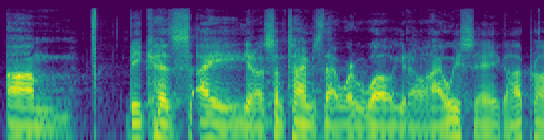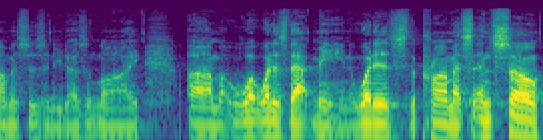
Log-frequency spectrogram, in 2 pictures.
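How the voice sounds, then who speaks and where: A man preaching an informal, conversational sermon, speaking haltingly with frequent pauses and restarts. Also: sits low, steady tone, fairly bright tone. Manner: halting, often pausing and restarting. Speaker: pastor preaching. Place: church stage, indoors before a congregation. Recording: echoey hall, long reverb.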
